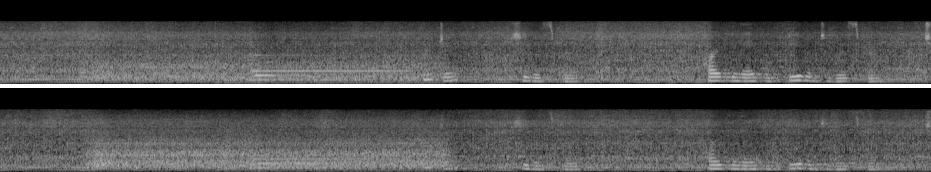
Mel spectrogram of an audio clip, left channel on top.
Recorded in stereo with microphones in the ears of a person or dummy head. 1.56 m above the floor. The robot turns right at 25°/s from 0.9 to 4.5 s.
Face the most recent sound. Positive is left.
turn(degrees=45)  # may be behind; listen again after turning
